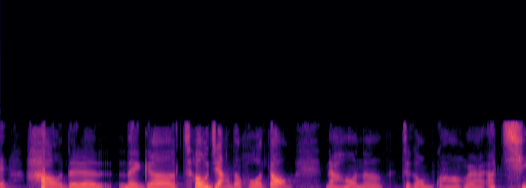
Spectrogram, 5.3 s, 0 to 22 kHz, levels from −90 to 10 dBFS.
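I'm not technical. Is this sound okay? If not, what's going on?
No. The speech has concealed Bluetooth headset packet loss at 0.38 to 0.44 s and 1.71 to 1.74 s. Bits went missing, and the phone filled the gaps with a brief buzzy repeat.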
